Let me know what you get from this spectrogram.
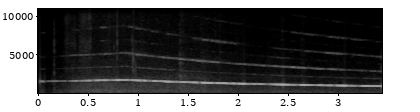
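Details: A police-style siren wails, rising slightly and then sliding steadily downward in pitch for several seconds, with no animal sound heard.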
